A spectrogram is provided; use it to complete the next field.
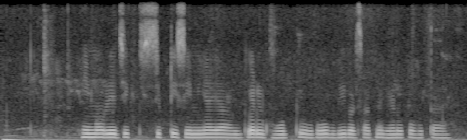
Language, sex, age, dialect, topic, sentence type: Hindi, female, 25-30, Awadhi Bundeli, agriculture, statement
